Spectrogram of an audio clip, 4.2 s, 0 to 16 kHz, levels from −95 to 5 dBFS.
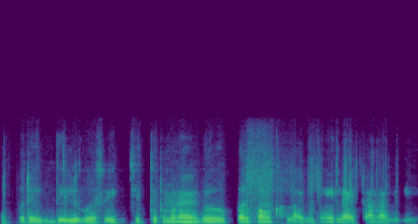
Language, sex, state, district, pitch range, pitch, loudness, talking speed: Marwari, male, Rajasthan, Churu, 95-100 Hz, 95 Hz, -24 LUFS, 245 wpm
